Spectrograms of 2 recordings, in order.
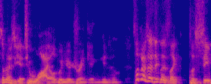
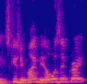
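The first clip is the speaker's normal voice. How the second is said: higher, prissy complaint; mock whiny customer; 9 semitones higher than usual. A customer complaining to a McDonald's employee, whiny. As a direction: whine it like a picky customer.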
